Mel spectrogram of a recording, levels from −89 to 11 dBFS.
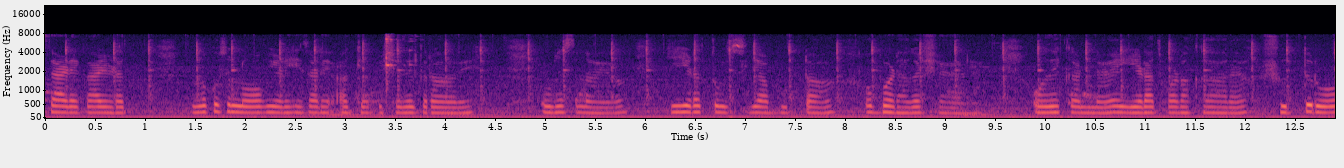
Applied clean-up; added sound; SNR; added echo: none; Clock + Shatter; 8 dB; none.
